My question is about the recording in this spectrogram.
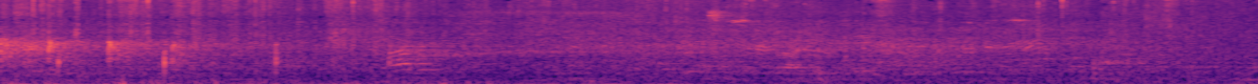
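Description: The last few scattered hand claps of an audience's applause dying away over the first second and a half, then faint voices of people talking over a quiet outdoor background.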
